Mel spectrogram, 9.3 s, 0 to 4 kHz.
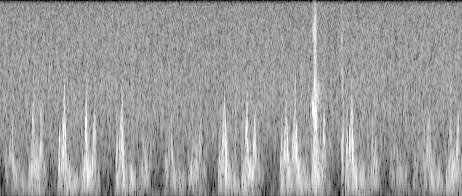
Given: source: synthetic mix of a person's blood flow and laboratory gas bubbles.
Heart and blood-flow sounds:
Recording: Doppler ultrasound of blood flow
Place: precordium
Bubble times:
6.21-6.44 s: bubbles
6.82-6.90 s: bubbles
From the record:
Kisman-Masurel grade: 212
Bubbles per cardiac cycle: several, 3 to 8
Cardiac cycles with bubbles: 1 to 10%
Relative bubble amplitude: moderate (0.250 to 0.450)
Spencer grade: 1 (occasional bubble signal discernible with the cardiac motion signal, with majority of cardiac periods free of bubbles)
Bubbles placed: only in the low amplitude regions of the cardiac cycle

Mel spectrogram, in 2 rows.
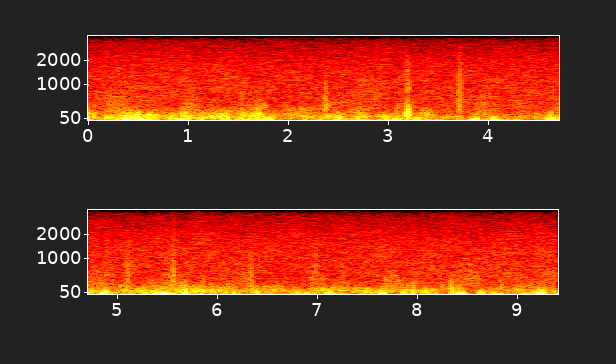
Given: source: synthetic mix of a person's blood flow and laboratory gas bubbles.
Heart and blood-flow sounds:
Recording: Doppler ultrasound of blood flow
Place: subclavian vein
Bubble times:
no bubbles
From the record:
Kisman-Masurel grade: 000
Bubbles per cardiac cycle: 0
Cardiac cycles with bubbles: 0%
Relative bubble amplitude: no bubbles discernible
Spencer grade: 0 (complete lack of bubble signals)

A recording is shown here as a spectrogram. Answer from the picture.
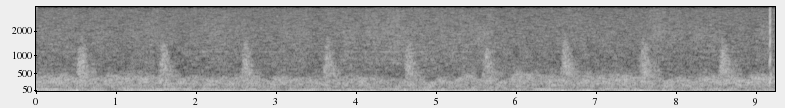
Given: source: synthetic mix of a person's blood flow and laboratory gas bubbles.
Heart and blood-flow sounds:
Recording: Doppler ultrasound of blood flow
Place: subclavian vein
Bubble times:
9.12-9.22 s: bubbles
From the record:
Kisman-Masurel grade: 113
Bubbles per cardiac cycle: 1 to 2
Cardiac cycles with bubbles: 1 to 10%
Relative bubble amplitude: loud (0.450 to 0.775)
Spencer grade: 1 (occasional bubble signal discernible with the cardiac motion signal, with majority of cardiac periods free of bubbles)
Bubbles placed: anywhere in the cardiac cycle

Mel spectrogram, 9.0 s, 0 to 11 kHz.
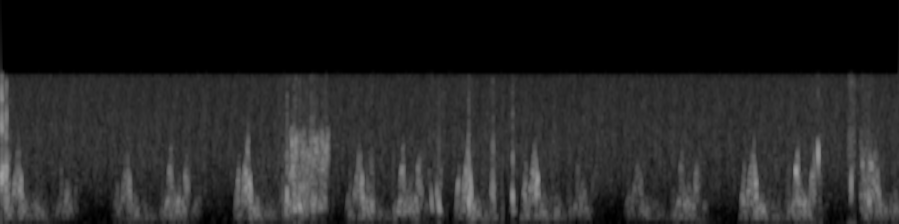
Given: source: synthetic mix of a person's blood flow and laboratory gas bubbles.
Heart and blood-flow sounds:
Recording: Doppler ultrasound of blood flow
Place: precordium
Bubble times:
0.00-0.11 s: bubbles
2.76-3.30 s: bubbles
3.64-3.74 s: bubbles
4.28-4.43 s: bubbles
4.61-4.72 s: bubbles
4.90-4.97 s: bubbles
5.09-5.17 s: bubbles
8.10-8.21 s: bubbles
8.47-8.55 s: bubbles
8.59-8.76 s: bubbles
From the record:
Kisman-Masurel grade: 233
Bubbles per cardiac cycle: several, 3 to 8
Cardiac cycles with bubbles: 50 to 99%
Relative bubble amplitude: loud (0.450 to 0.775)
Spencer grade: 3 (all of the cardiac periods contain showers or single bubble signals, but not dominating or overriding the cardiac motion signals)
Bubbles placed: only in the low amplitude regions of the cardiac cycle

